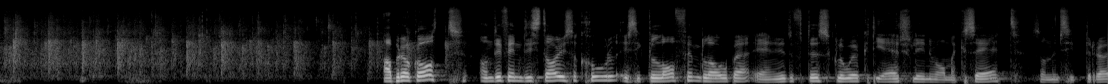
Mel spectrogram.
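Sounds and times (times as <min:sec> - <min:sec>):
audience applauding: 0:00.0 - 0:04.6
speech: 0:03.8 - 0:11.0.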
